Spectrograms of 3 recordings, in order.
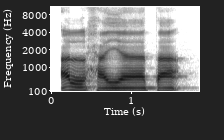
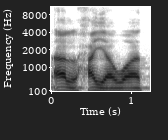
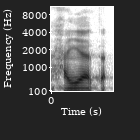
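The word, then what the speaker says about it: الحياة: Kalau t marbut berarti ini bacanya alif alhayata bukan alhayawat ya di surah almulak kan tabarakalladzi biyadihil mulku wahua ala kulliin qodir alladzi khalaqal ma wal hayat tulisnya kayak gini ayat ituh bacanya hayata bukan hayawat jadi cirinya itu aja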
